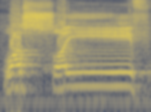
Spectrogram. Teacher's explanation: صاد موٹا ہوتا ہے اور سین باریک پڑ جاتی ہے.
